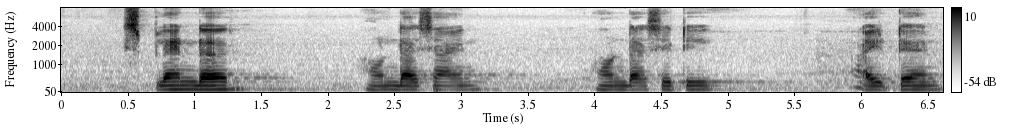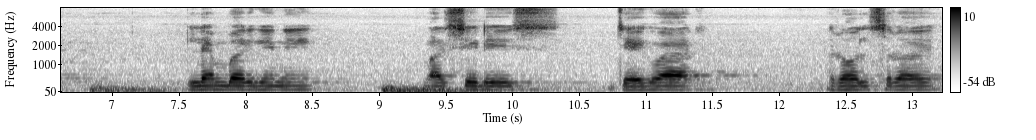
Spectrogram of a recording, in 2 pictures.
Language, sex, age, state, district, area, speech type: Gujarati, male, 18-30, Gujarat, Ahmedabad, urban, spontaneous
